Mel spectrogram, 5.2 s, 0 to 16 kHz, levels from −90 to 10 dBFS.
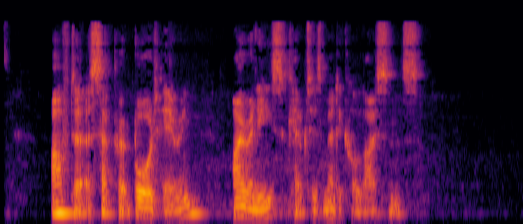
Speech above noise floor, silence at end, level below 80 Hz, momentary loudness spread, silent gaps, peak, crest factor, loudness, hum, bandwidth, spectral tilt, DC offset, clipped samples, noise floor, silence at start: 54 dB; 1.05 s; -56 dBFS; 11 LU; none; -2 dBFS; 20 dB; -21 LUFS; none; 11.5 kHz; -4.5 dB/octave; under 0.1%; under 0.1%; -74 dBFS; 0.5 s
